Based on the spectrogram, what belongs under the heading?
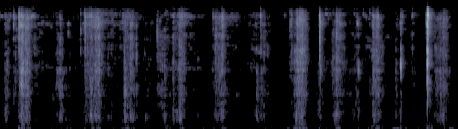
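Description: Faint chewing of Crunchy Cookie M&M's: irregular crisp crunches as the candy shells and crispy centres are broken up in the mouth.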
